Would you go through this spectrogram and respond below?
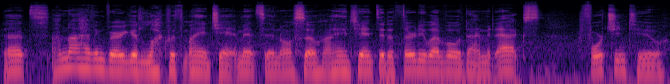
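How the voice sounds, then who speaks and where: A man with a slightly hoarse voice giving casual, rambling, unscripted let's play commentary as host of a gaming video. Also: on the high side, steady tone, moderate pace, a little mellow, slight background noise. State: slightly hoarse after losing voice from yelling.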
